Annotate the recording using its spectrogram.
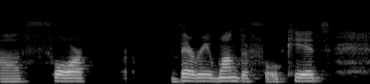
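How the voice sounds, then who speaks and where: With a French accent and a very deep, low pitch, a woman speaks in a monotone, flat way against a quiet background. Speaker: radiologist. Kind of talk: interview. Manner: halting.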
